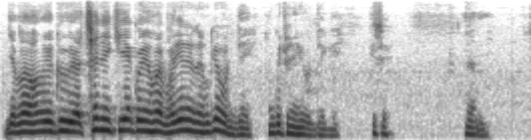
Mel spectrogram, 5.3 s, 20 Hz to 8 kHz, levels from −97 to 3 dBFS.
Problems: none marked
